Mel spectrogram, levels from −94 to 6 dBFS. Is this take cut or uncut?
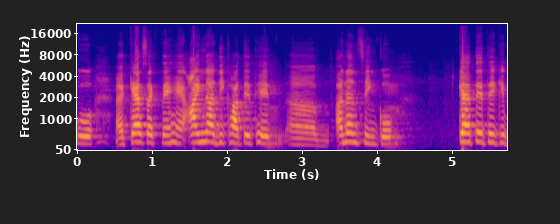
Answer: uncut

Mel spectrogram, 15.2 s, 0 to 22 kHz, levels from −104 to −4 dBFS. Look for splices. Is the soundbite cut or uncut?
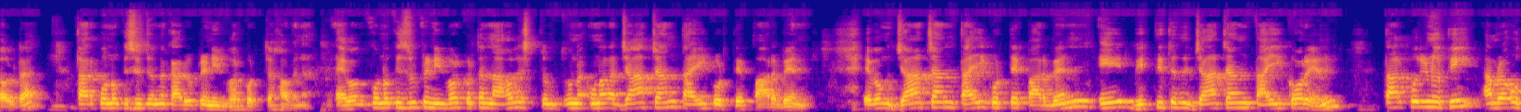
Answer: uncut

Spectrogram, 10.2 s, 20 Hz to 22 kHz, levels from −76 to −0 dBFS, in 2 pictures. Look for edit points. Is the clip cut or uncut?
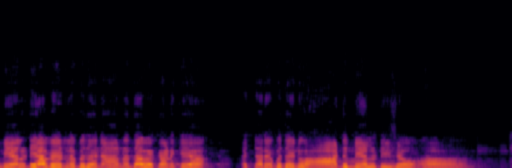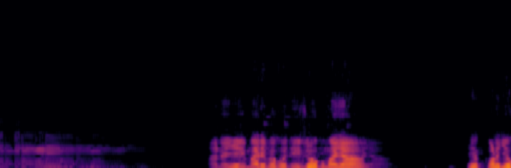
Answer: uncut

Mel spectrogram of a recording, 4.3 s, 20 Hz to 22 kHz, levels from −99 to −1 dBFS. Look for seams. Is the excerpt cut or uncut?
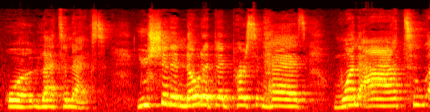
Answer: uncut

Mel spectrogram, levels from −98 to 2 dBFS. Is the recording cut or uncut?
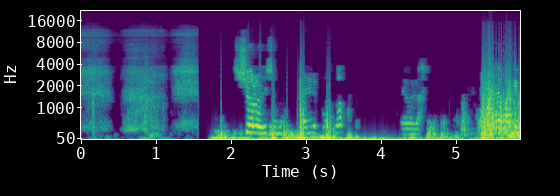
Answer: cut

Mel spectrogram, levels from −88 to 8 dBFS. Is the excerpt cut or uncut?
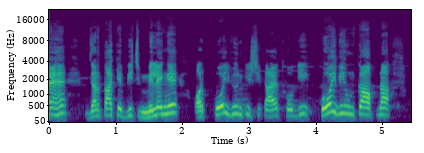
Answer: uncut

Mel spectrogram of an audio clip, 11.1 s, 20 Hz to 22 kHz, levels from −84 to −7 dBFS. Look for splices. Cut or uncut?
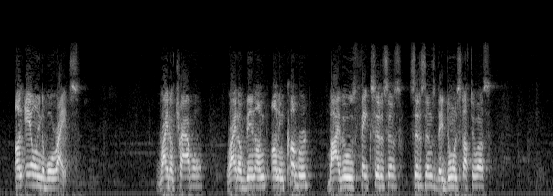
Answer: uncut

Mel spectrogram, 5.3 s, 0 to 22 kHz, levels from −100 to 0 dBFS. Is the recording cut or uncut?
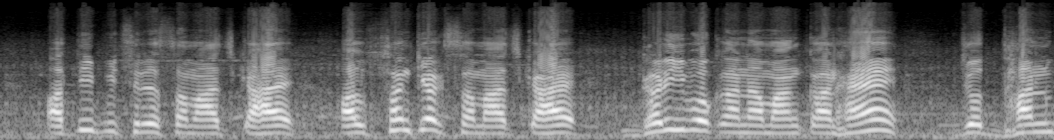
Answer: uncut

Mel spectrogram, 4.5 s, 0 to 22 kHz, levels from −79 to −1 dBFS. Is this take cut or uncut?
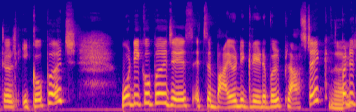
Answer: uncut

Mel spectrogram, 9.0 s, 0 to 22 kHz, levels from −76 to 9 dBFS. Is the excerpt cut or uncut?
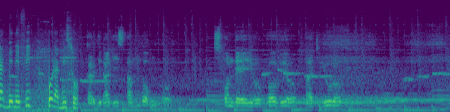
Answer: cut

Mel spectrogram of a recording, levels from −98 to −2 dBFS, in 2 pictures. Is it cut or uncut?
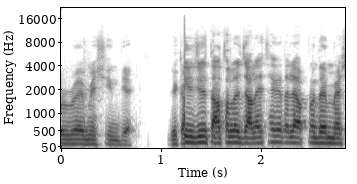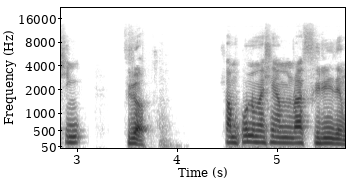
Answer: cut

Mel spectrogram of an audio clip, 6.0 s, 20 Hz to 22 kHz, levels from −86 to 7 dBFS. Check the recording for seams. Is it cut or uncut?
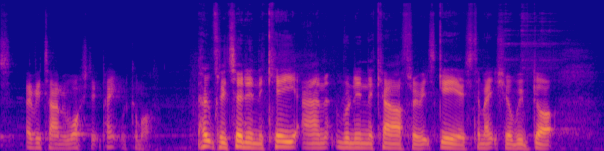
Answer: cut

